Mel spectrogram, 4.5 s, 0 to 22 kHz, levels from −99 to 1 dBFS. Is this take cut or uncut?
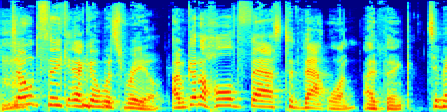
uncut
